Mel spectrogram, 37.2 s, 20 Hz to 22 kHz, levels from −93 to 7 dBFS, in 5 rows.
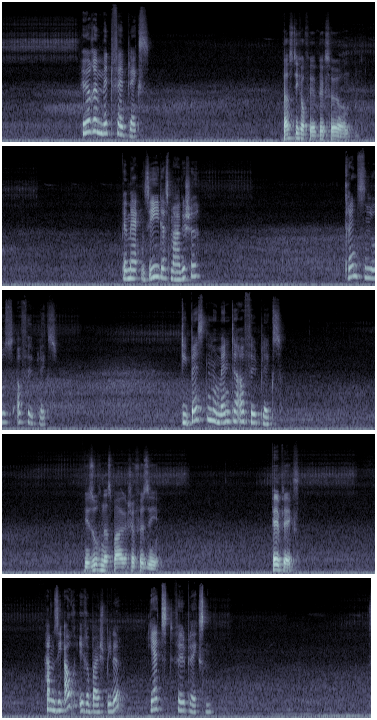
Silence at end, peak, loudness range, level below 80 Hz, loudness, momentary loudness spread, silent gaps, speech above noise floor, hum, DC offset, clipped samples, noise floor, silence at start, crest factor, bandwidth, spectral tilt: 0 s; -6 dBFS; 10 LU; -44 dBFS; -25 LUFS; 24 LU; none; 21 dB; none; under 0.1%; under 0.1%; -45 dBFS; 0 s; 22 dB; 18.5 kHz; -5 dB/octave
